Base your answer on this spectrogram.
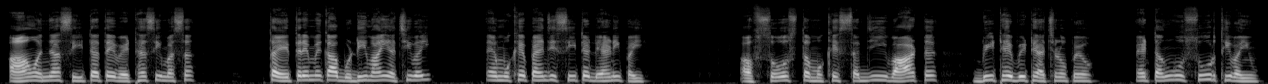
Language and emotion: Sindhi, sad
